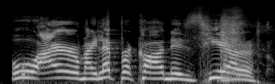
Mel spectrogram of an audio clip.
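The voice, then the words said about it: Put-on Irish accent, pirate-like. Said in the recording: “Oh, you sound like a pirate.”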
